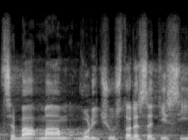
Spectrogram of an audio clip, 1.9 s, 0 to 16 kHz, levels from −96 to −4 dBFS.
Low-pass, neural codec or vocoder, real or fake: 14.4 kHz; vocoder, 48 kHz, 128 mel bands, Vocos; fake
